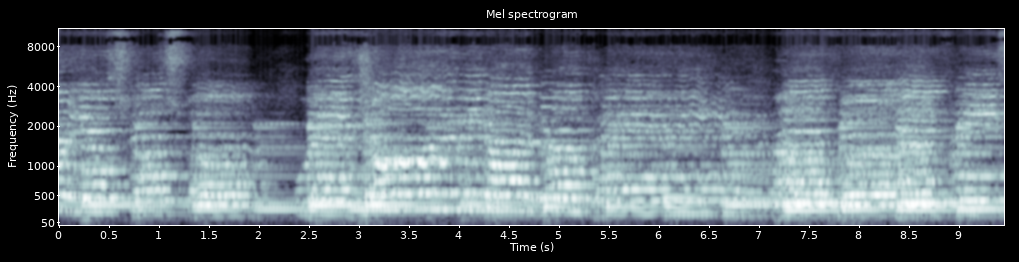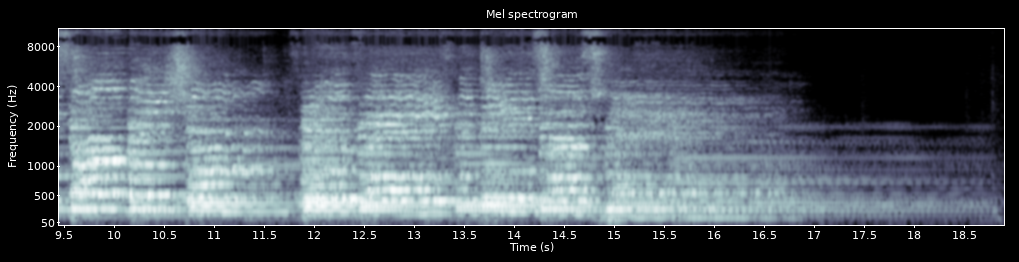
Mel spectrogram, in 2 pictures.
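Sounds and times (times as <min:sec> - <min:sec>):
choir singing a hymn: 0:00.0 - 0:17.2
electronic keyboard: 0:00.0 - 0:18.9.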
